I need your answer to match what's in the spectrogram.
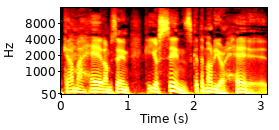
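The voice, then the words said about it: Funny put-on accent. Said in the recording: “It's a funny accent you're doing.”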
